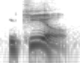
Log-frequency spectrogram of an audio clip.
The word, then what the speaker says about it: N'Keal: N'Keal. N'Keal. It's the N'Keal. N'Keal. Yeah, see? I didn't kill him. – Yeah. – N'Keal. Yeah, I don't like that name. – Yeah. N'Keal.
